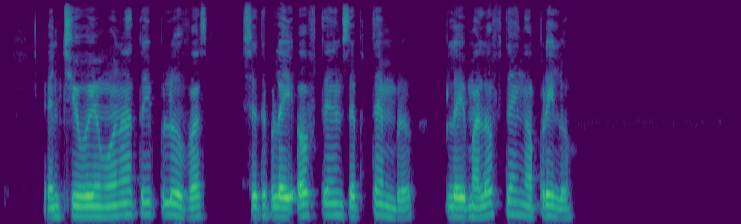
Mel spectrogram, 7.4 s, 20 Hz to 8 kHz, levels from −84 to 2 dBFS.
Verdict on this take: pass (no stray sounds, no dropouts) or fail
pass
